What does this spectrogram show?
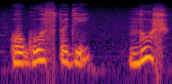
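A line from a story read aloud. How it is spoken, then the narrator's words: Whispered. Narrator (Russian): прошептала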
